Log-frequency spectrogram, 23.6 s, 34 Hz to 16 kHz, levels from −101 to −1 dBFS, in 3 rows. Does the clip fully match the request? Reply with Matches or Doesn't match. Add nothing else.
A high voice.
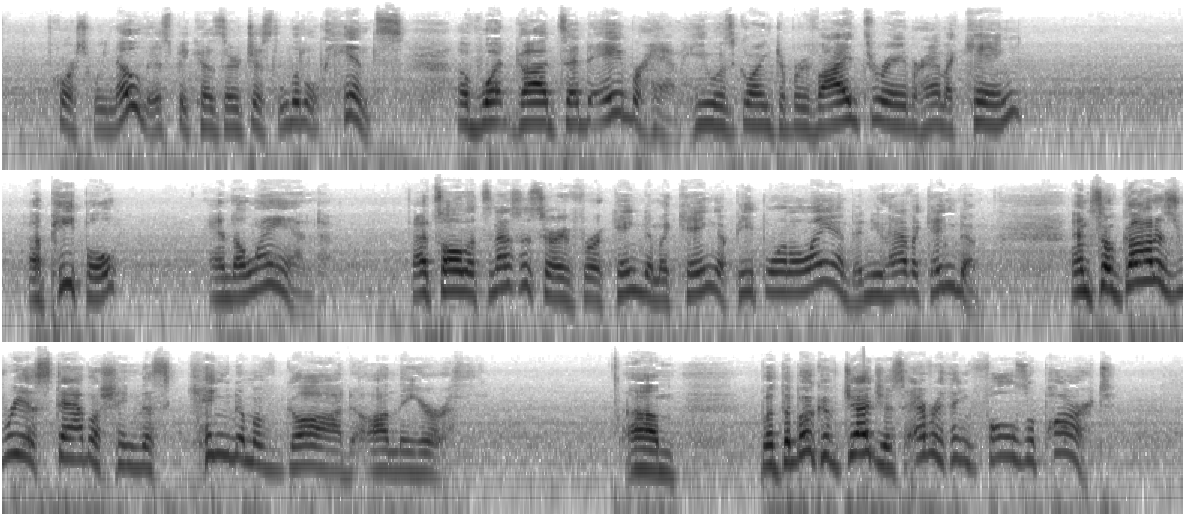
Matches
